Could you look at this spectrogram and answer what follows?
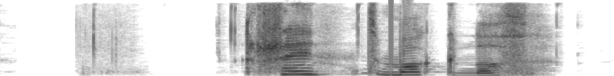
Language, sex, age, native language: Icelandic, male, 9, Icelandic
